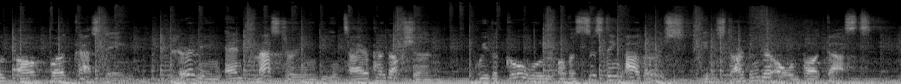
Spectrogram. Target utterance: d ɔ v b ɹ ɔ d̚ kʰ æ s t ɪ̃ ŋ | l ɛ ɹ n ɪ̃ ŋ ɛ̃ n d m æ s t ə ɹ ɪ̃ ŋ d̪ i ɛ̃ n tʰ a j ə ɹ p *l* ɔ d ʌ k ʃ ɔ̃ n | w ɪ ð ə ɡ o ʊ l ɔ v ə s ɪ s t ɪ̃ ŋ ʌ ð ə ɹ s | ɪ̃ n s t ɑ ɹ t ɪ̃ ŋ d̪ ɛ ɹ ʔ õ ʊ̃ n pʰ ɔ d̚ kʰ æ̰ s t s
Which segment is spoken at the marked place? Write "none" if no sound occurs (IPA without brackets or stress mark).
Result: ɹ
